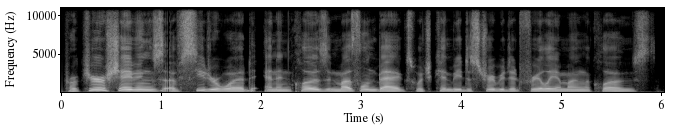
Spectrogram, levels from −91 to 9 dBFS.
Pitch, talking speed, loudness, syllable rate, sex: 165 Hz, 180 wpm, -19 LUFS, 5.4 syllables/s, female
